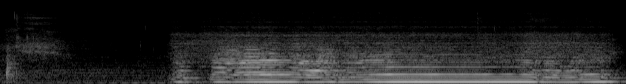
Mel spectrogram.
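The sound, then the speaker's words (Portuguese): After a brief quiet moment, a person blows a berrante cattle horn in one long, loud, buzzing blast, holding a steady low note with a slight waver before it ends. “Hum, o berrante começa.”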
